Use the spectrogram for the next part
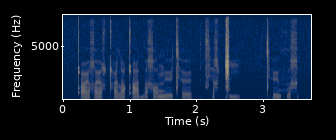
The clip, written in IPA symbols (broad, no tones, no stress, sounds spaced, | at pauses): qʼ øː χ œː χ qʰ ø l ɔ qʼ ɐː ɡʷ a χ ɔ ŋ øː tʰ œ | t͡sʰ ɪ χ ǁ i | tʰ ø xʷ ɪ χ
